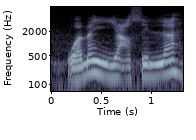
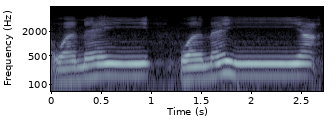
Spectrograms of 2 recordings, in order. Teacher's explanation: nun yang kosong, selepasnya bukan lam ataupun ra, maka baca dengung 2 harakat. Di sini idgham ma'al gunnah lah. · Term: dengung idgham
